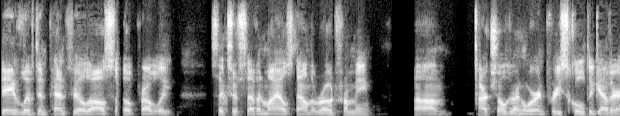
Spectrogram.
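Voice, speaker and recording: Over a quiet background, a man with an American accent talks at a moderate pace and medium pitch in a bright, sharp tone with monotone, flat intonation. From New England (Massachusetts). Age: 70s. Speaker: retired judge and mediator. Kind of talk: interview. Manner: halting, many fillers.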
